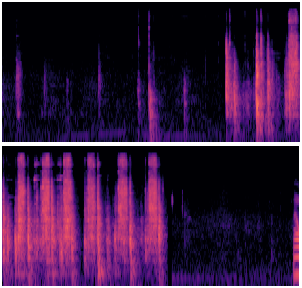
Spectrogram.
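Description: A hand ratchet tightens a bolt on a Ford Ranger's suspension, starting with a few scattered clicks and then a rapid run of loud, close ratcheting strokes that stops abruptly.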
